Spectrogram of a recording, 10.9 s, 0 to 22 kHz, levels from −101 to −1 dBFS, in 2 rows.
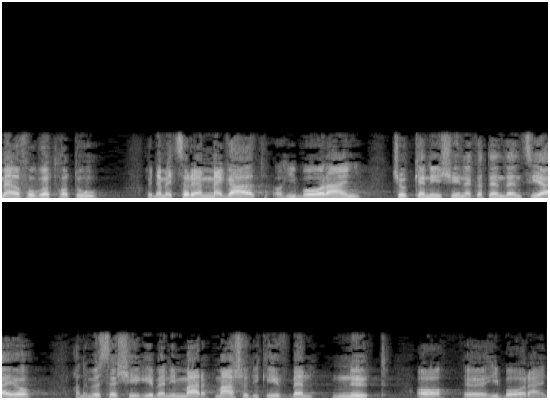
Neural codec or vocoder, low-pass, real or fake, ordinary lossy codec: none; 7.2 kHz; real; none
